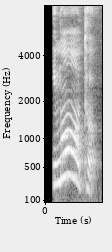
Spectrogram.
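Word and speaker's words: いもうと: Imoto. Stress the syllable mo.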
